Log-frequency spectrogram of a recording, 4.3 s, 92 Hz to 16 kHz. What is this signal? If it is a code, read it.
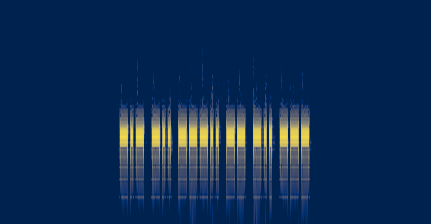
Morse code, heard as a keyed tone, about 46 wpm, 700 Hz. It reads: KD8MDO
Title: USA Call Signs - 6 Characters - 3x Character Spacing - 45wpm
